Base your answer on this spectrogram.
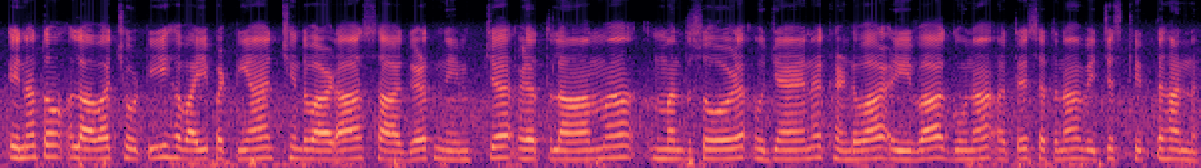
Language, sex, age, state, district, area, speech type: Punjabi, male, 18-30, Punjab, Mohali, rural, read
